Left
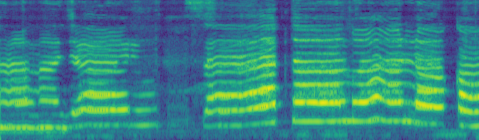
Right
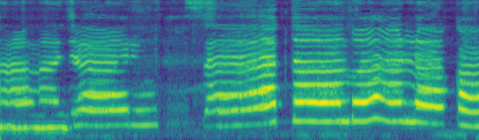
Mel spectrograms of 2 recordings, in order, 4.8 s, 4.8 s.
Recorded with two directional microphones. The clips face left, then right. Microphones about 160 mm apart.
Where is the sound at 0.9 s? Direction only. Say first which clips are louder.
Left 1 dB; 20° right (ahead or behind).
